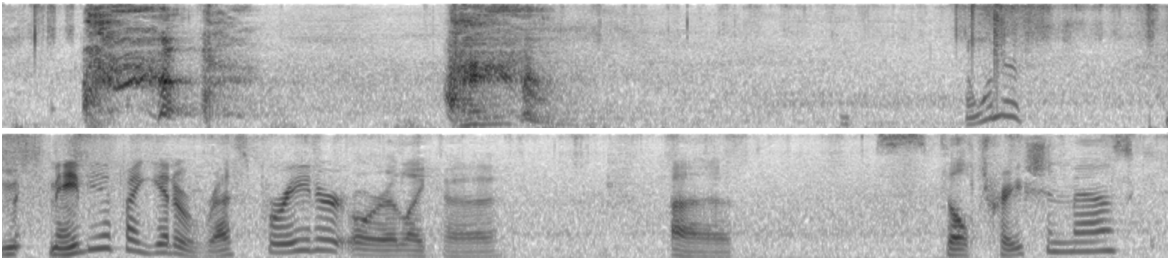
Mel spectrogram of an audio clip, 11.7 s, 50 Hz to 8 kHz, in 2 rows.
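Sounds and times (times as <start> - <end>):
rough throaty coughing: 0.4 - 1.4, 2.2 - 3.0
speech: 5.8 - 8.5, 9.2 - 9.6, 10.5 - 11.6.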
